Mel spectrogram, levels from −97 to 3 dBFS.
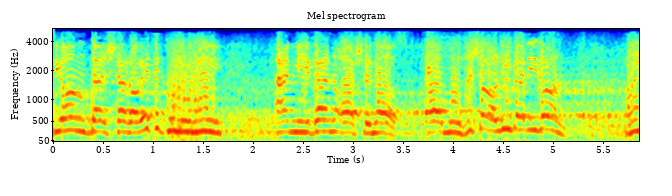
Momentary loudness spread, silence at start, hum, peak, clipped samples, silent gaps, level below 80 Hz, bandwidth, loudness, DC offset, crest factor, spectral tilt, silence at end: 9 LU; 0 s; none; -4 dBFS; under 0.1%; none; -42 dBFS; 5.2 kHz; -16 LUFS; 1%; 12 dB; -8 dB/octave; 0 s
